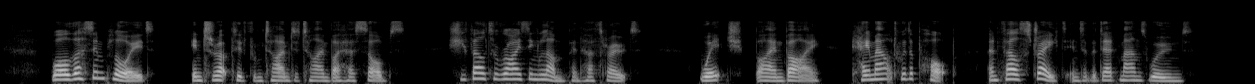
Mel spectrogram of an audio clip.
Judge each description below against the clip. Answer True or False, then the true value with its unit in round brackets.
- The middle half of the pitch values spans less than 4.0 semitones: False (5.6 semitones)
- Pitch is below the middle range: False (190 Hz)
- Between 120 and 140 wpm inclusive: False (170 wpm)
